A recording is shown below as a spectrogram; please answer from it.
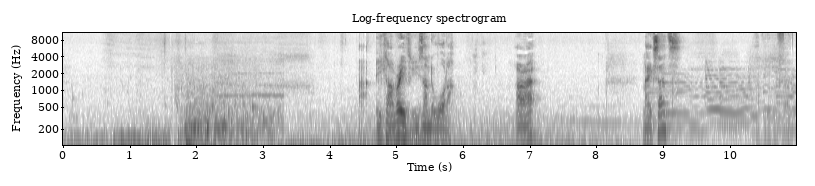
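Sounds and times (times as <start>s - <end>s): muffled underwater rumble: 0.0s - 8.6s.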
